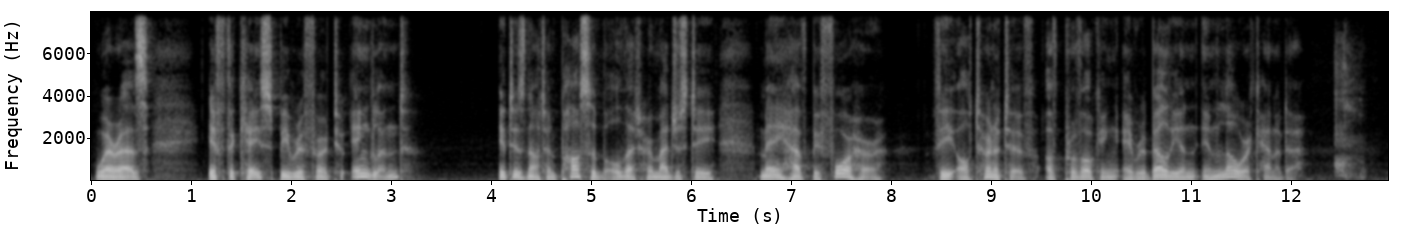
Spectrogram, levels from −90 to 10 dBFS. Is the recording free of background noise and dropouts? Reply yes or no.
no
